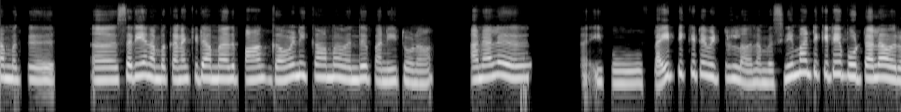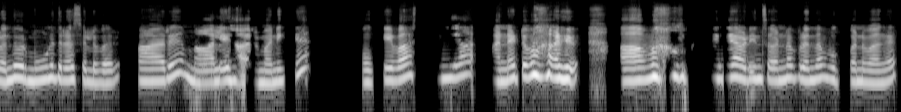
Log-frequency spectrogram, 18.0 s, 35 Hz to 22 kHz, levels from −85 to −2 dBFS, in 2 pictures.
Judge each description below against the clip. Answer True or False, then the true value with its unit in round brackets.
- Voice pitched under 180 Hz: False (235 Hz)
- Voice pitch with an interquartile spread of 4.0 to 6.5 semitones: False (3.5 semitones)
